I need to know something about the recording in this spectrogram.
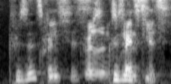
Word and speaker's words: Krasinski: How do you pronounce John Krasinski. Krasinski.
